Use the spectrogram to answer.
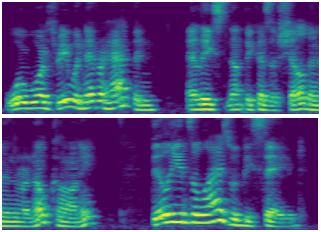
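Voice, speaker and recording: A courteous older man, played by a male reader in a storybook, pitched higher. He is frank and cautious, and speaks in a measured, emphatic way. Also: animated, warm tone, close to an everyday voice. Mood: grave, frank.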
